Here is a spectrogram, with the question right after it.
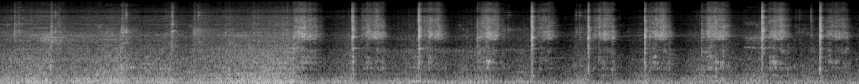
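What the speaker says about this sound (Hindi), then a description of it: "पिस्ता जो है शीरे के अंदर अच्छी तरह से मिक्स हो रहा है। इसकी गुडाई हो रही है।" Pistachios churned into thick sugar syrup in a pan at a small sweet shop, making pistachio chikki: a scraping, rasping metal stir at first, then a run of sharp clinks as the utensil strikes the pan at a steady rhythm, close and fairly loud.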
